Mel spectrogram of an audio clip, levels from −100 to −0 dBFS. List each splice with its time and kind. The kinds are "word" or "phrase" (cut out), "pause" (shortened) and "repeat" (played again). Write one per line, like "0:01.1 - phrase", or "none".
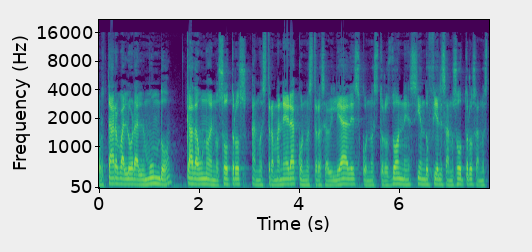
none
